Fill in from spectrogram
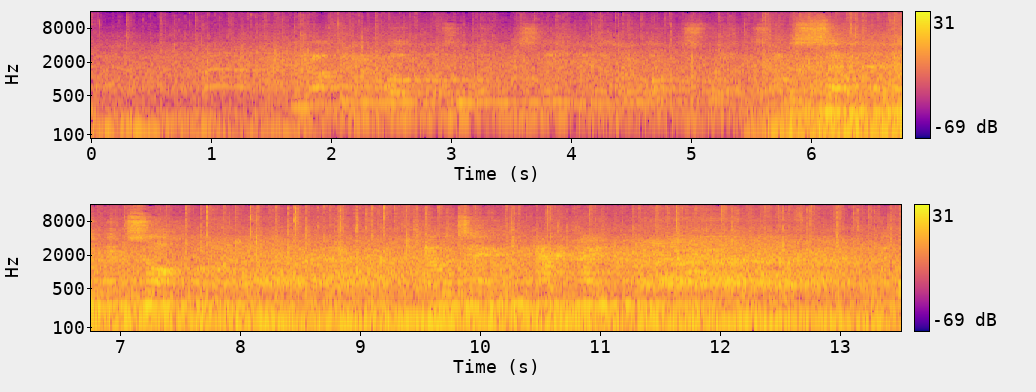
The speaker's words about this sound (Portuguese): Entrando no estádio então, antes do jogo começar, vamos sentir um pouco do clima de Wembley, né? Com a torcida já é, lotando o estádio.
